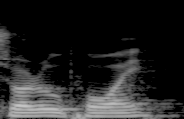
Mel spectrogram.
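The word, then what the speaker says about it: স্বরূপ হয়: Okay, so one of the things in the Bengali, you don't get in the Sanskrit, you get some silent letters, like the final A's. So it's Swarupoi, but the final A on Jivera is sound.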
